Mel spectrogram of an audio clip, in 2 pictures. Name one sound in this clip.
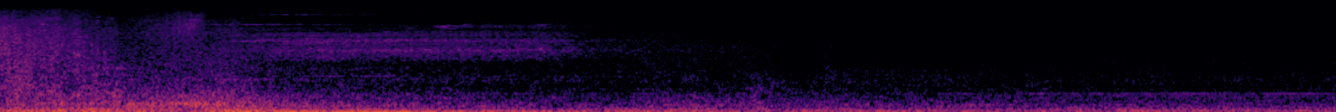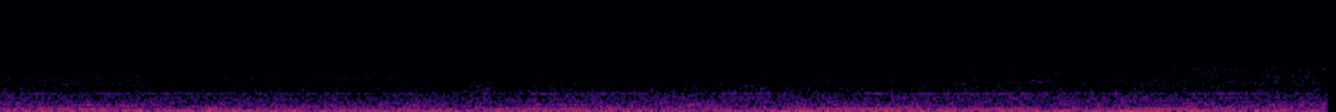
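A triumphant victory fanfare swells and then fades out.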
